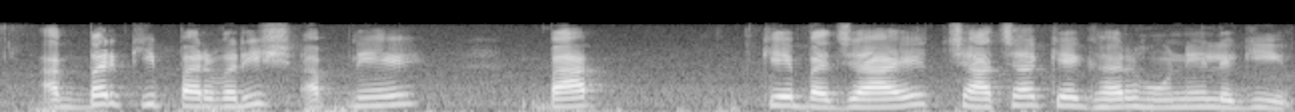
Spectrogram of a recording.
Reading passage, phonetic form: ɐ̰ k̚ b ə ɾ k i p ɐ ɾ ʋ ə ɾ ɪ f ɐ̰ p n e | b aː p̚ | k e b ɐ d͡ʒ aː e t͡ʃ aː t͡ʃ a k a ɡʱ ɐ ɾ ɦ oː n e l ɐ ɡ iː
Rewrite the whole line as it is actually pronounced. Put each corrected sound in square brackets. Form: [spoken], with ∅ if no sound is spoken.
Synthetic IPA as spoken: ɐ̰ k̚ b ə ɾ k i p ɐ ɾ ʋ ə ɾ ɪ [ʃ] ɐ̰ p n e | b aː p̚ | k e b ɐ d͡ʒ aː e t͡ʃ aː t͡ʃ a k [e] ɡʱ ɐ ɾ ɦ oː n e l ɐ ɡ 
